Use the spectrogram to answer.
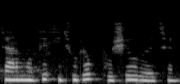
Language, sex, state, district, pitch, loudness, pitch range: Bengali, female, West Bengal, Jhargram, 200 Hz, -24 LUFS, 185-210 Hz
